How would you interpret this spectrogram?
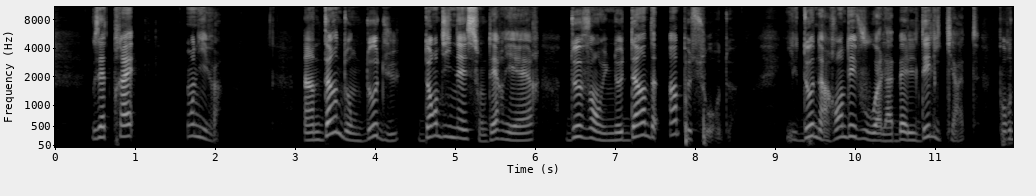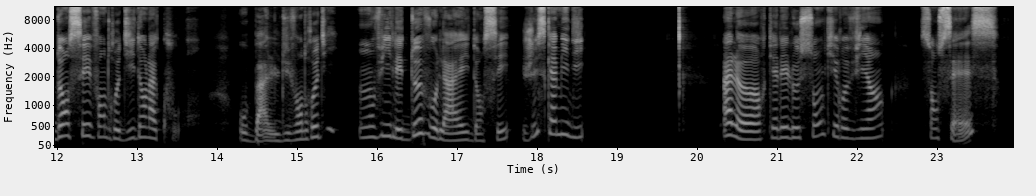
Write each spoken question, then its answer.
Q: Alors, quel est le son qui revient sans cesse?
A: Eh oui, il s'agit du son « d » que fait la lettre « d ».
